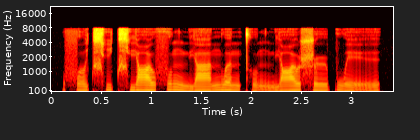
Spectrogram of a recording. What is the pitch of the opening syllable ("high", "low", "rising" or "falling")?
rising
